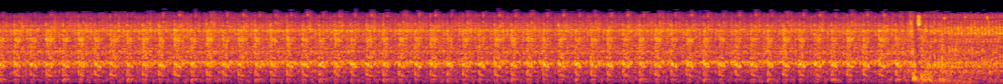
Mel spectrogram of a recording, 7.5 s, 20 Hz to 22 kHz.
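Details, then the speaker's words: BMW 123d N47 four-cylinder diesel after injector seal and valve cover gasket replacement, fuel primed, fired after six or seven crank attempts. Fast, even clatter at cranking speed, then the engine catches and settles: normal diesel start. "as you can see she's running and she's running all right it's running as well as i would expect a uh you know a four banger diesel to uh to run anyway"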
